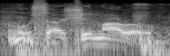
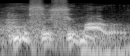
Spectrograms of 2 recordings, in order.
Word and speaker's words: Musashimaru: name right all right musashimaru musashimaru mus the r is hard okay you what made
